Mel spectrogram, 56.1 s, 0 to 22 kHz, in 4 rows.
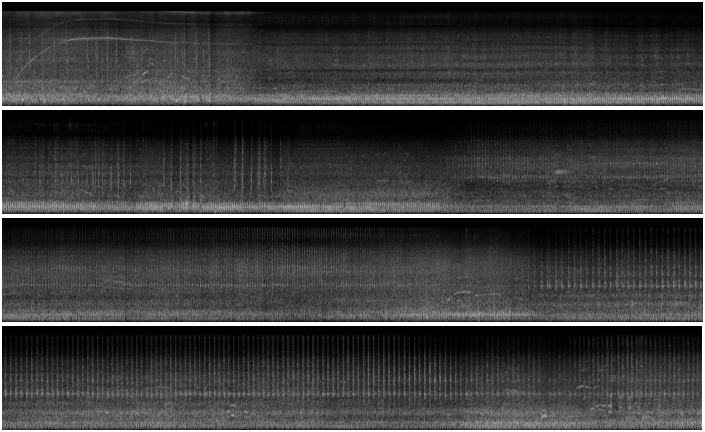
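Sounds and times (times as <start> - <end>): miniature locomotive engine running: 0.0 - 56.0.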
